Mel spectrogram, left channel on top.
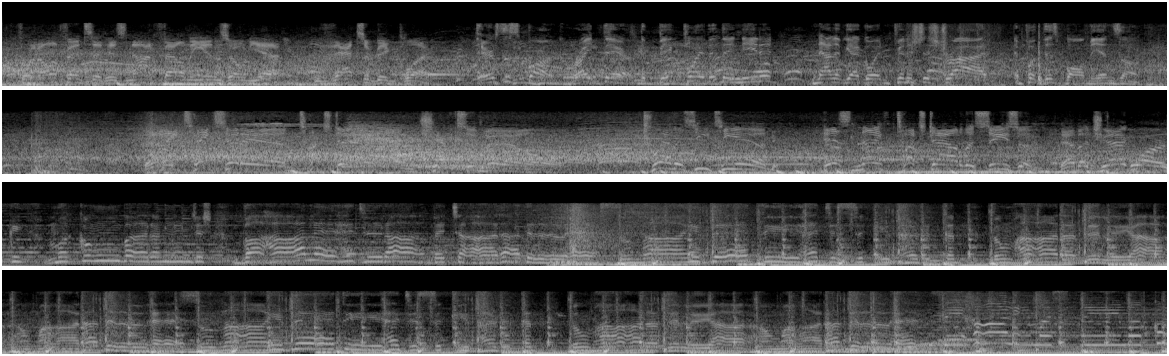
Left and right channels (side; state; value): both; different; correlation 0.00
